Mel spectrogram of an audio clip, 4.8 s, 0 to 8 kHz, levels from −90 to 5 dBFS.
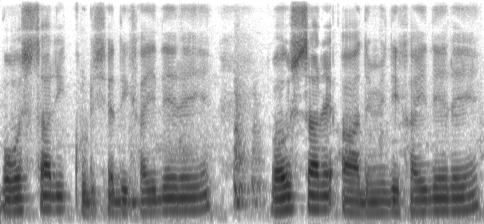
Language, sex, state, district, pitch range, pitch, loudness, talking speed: Hindi, male, Uttar Pradesh, Saharanpur, 110-130 Hz, 120 Hz, -18 LUFS, 175 wpm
